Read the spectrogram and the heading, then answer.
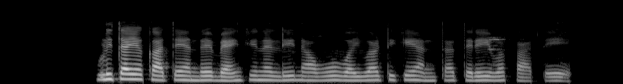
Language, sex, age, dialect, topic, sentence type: Kannada, female, 36-40, Coastal/Dakshin, banking, statement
